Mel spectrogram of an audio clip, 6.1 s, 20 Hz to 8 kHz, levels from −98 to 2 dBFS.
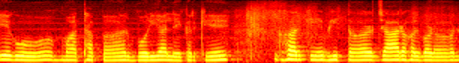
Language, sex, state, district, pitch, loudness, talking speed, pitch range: Bhojpuri, female, Uttar Pradesh, Gorakhpur, 180 Hz, -17 LUFS, 115 wpm, 175-190 Hz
